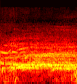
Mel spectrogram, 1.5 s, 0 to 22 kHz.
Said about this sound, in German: Was Sie da hören, sind Töne von der Demo gegen die Corona-Politik am 1. August in Berlin.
